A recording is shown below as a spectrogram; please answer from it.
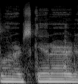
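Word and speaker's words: Lynyrd Skynyrd: like um Filmore East and uh pronounced yeah pronounced Leonard skinnard and second helping um and then later Robin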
